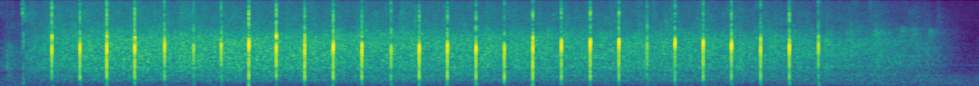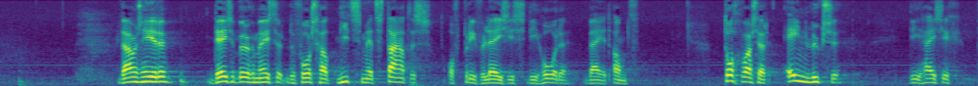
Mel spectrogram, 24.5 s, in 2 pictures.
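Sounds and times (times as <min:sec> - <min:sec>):
audience applause: 0:00.0 - 0:12.0
speech: 0:13.8 - 0:20.3, 0:21.3 - 0:22.8, 0:23.6 - 0:24.4.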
